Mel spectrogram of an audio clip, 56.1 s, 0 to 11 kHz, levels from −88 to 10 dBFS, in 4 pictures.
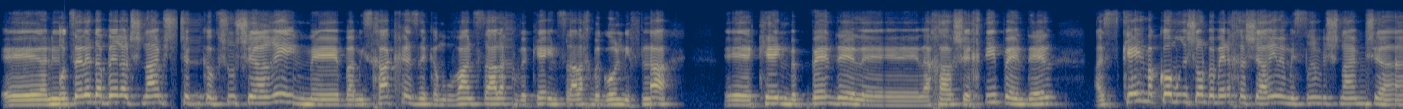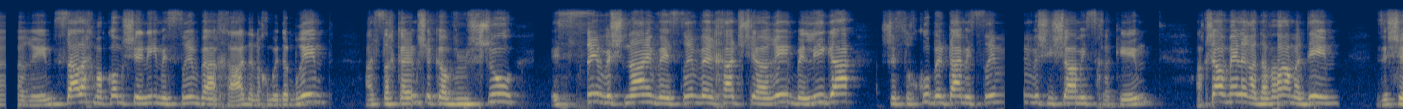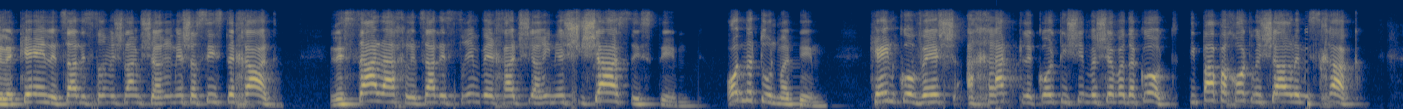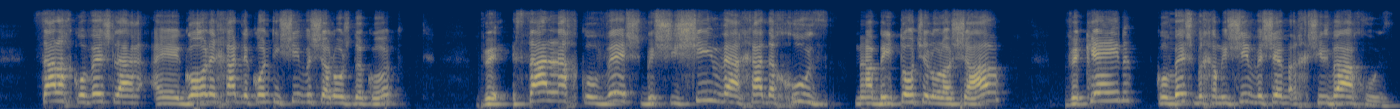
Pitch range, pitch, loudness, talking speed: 165-220 Hz, 190 Hz, -21 LUFS, 105 wpm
